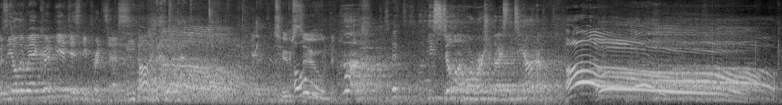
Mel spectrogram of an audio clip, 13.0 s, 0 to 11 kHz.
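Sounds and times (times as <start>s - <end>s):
voices talking: 2.0s - 8.1s.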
